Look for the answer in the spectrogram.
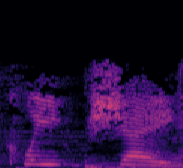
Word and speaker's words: cliché: 我们看下一句， cliché of the day c'est la vie that's just life，应了那句老话，这就是生活。我们看一下 cliché，它是一个法语单词，它不会就是按照我们平时的读音那样子，它读成了 cliché， cliché， cliché，它是陈词滥调或者老生常谈的意思，它是一个名词哦。我们看一下例句，遗憾的是古语说的那句久违情书通常都是事实。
